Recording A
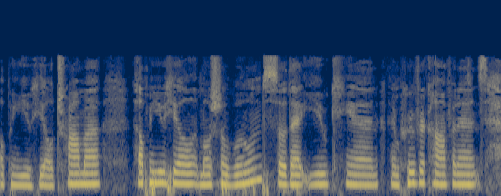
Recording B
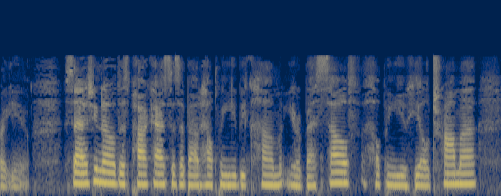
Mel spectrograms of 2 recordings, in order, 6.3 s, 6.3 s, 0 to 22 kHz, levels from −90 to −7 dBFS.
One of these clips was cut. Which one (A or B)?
A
